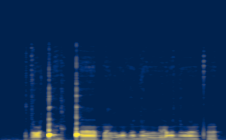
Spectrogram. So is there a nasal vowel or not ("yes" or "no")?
yes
